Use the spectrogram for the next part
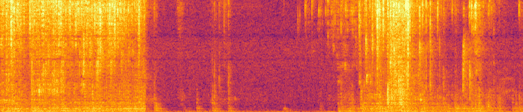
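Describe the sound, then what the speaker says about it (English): Water pours and splashes steadily while coolant is drained from a drift car onto a garage floor, the flow briefly easing in the middle before surging again, close and fairly quiet. "I know it's just water, but I still don't want to spill it all over the floor"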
